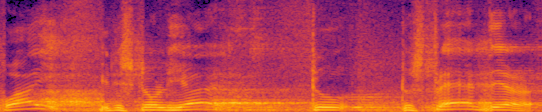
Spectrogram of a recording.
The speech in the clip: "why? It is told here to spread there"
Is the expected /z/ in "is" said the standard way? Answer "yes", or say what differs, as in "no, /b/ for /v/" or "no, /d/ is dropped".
no, /s/ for /z/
